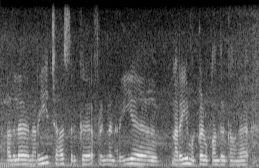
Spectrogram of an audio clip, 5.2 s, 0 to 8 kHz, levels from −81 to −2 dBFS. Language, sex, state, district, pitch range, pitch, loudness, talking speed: Tamil, female, Tamil Nadu, Kanyakumari, 190-210 Hz, 200 Hz, -16 LUFS, 105 wpm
